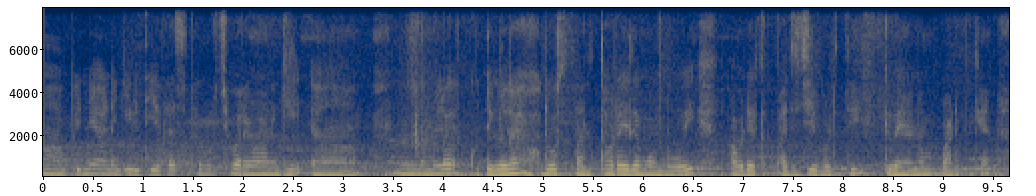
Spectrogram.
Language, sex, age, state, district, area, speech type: Malayalam, female, 18-30, Kerala, Idukki, rural, spontaneous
